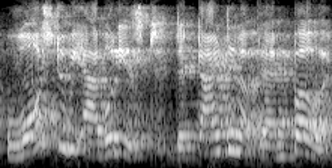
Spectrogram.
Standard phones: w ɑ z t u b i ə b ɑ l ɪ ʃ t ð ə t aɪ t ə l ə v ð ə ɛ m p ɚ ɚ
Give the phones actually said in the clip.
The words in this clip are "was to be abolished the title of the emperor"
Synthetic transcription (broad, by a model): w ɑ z t u b i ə b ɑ l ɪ s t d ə t aɪ t ə l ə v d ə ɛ m p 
